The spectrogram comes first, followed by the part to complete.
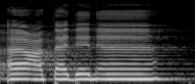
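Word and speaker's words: أَعْتَدْنَا: Ada hukum qalqalah sughra, sebab ada huruf dal sukunnya asli dan ada di tengah bacaan. Cara bacanya dipantulkan dalnya dengan pantulan yang kecil.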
